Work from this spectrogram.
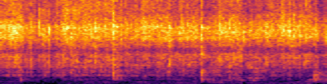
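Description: Onions and leftover fish fry in hot oil in a pan, giving a loud, steady sizzle with light stirring scrapes throughout, no voices.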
